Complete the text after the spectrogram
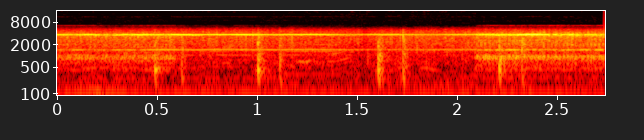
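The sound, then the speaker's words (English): A telephone rings: a steady, high-pitched bell tone carries throughout, with brisk rattling clicks pulsing at a regular rhythm. No one speaks. “Then I packed a bag, was about to take off, when the phone rang again.”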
